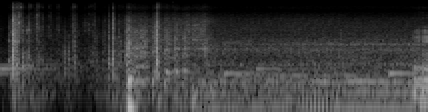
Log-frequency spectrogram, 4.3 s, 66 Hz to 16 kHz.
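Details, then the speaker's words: 2015 Ford F-150 2.7L EcoBoost after replacing bad PCM power relay (relay 66) with donor relay: keys rattle, engine fires promptly and settles into smooth, even idle; no-start fixed. "the truck just fired right up so all the issue was was a bad relay for the PCN"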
